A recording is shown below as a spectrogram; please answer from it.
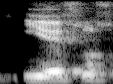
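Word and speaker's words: Ἰησοῦς: vamos a usar no no digamos que Jesús sino yesus creo que usted sabe eso en el griego yesus O yeshua sí en el hebreo yeshua es correcto cuando Pedro dijo allí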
